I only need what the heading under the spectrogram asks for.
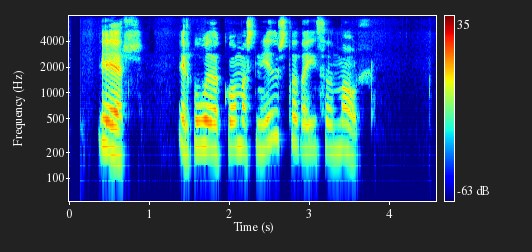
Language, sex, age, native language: Icelandic, female, 40-49, Icelandic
